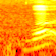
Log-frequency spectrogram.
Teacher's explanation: bilabial sound हैं व य, और जब हम बोलते हैं तो हमारे दोनों लिप्स जो हैं वो मिलते हैं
